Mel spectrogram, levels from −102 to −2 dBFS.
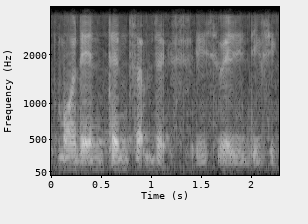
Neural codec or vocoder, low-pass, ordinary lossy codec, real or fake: vocoder, 44.1 kHz, 80 mel bands, Vocos; 3.6 kHz; Opus, 64 kbps; fake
